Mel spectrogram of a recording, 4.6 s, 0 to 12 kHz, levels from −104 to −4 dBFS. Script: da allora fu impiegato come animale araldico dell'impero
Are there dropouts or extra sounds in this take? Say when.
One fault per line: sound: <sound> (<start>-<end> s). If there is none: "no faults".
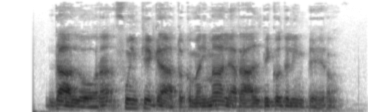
no faults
